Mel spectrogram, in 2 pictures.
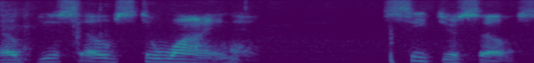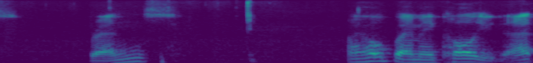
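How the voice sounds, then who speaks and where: A man's raspy, put-on character voice, fairly high in pitch, at a fairly slow pace with long, frequent pauses. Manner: mysterious, hospitable.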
